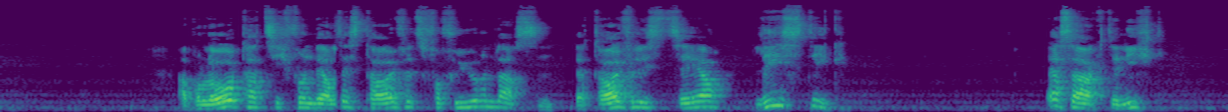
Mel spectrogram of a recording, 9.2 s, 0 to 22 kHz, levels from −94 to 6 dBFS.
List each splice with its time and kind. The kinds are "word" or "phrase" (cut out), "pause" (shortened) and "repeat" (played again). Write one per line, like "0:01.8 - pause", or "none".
0:02.5 - word
0:04.2 - pause

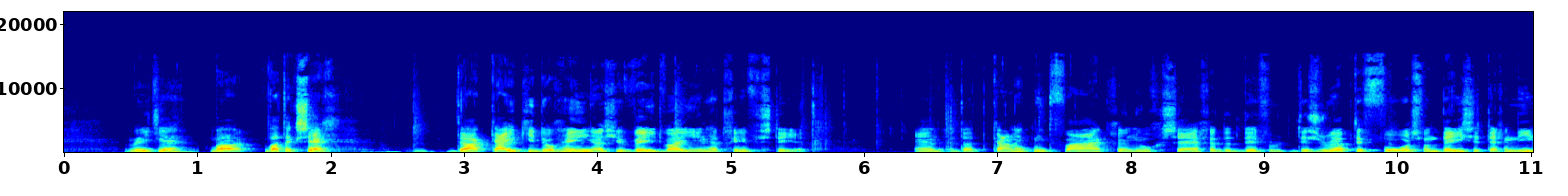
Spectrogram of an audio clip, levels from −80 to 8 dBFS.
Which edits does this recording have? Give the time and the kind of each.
0:01.0 - pause

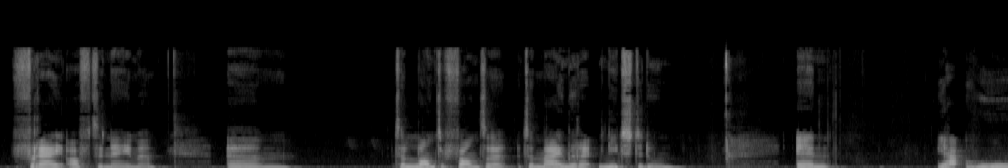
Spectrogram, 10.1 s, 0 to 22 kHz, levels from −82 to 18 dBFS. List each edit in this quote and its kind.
0:03.9 - word
0:06.0 - word

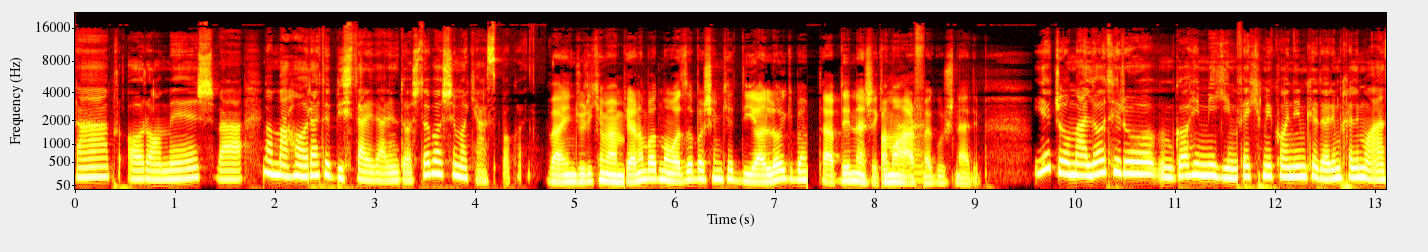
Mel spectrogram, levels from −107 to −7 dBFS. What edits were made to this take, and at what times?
0:01.9 - word
0:03.2 - word
0:05.5 - word
0:07.3 - word
0:08.1 - word
0:08.5 - word
0:11.6 - word

